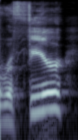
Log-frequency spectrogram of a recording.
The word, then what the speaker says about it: Raffir: be a quicker video but these are the Rafer scales and it's spelled r a ffi r they they have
